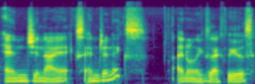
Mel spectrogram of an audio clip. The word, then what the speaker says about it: nginx: also had to install the um it's called engine ix nginx i know exactly this how to say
